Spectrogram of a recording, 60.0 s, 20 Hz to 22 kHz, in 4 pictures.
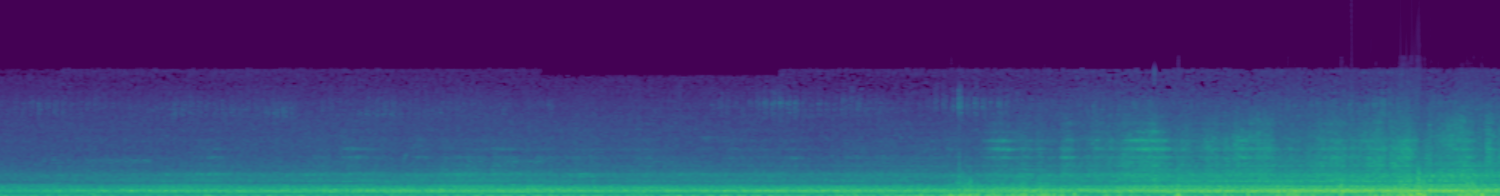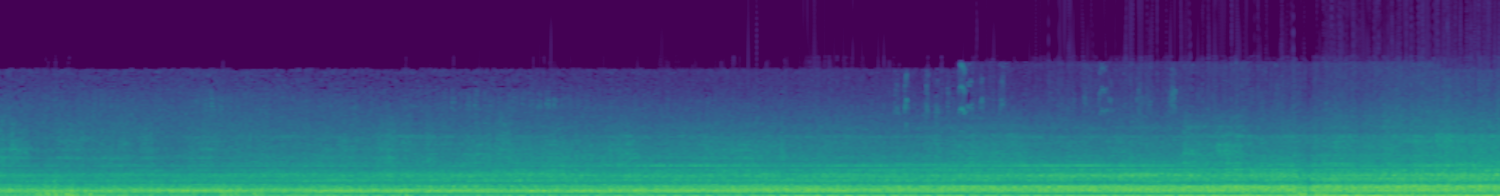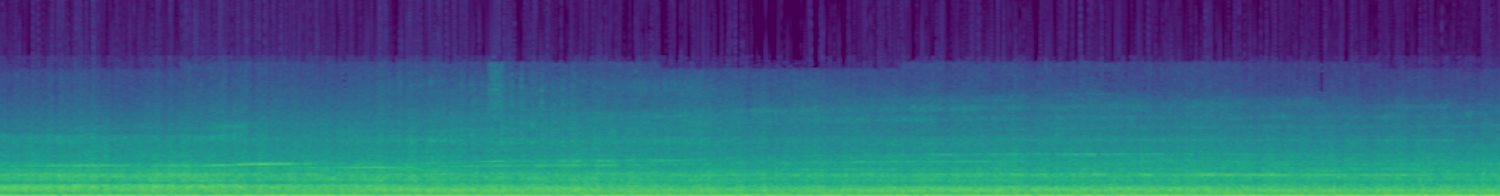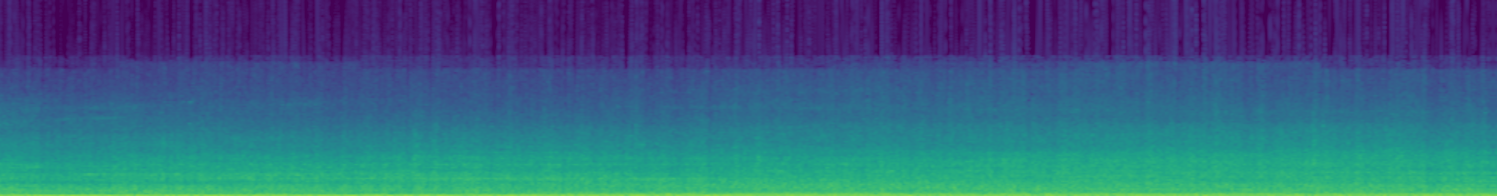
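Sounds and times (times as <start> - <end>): diesel locomotive engines: 0.0 - 59.9
high whistling tones: 16.4 - 46.6.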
